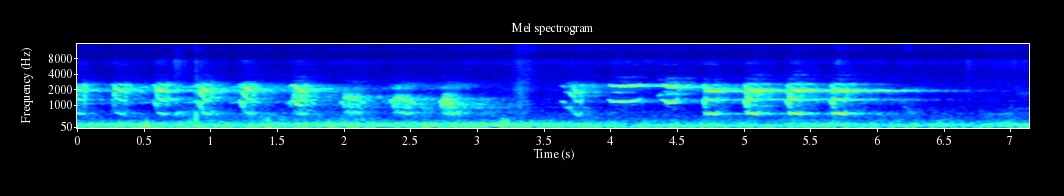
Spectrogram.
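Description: A flock of eastern wild turkeys calling as they feed: two runs of repeated falling notes, about three a second, the second run starting about three and a half seconds in.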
